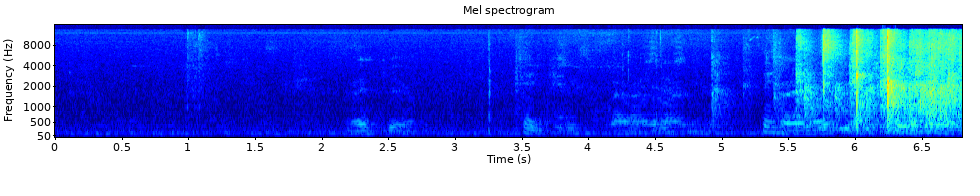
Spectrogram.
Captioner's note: silence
